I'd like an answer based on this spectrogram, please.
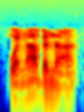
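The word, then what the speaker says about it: guanábana: So just for fun fact, future reference, whatever you'd like to call it, the Spanish name for soursop is pronounced Guanabana. The way I remember is it sounds like that one song. Guanabana.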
